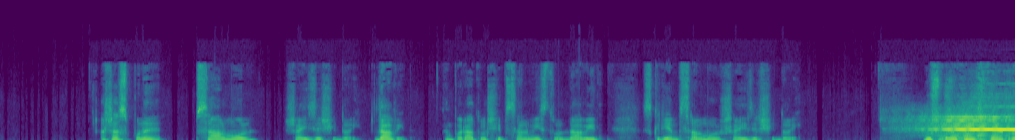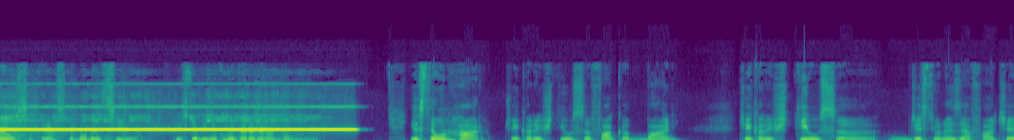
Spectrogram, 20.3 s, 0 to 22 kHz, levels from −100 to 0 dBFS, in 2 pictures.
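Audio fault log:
4.91–6.10 s, repeated stalls (stutter): The audio keeps catching and restarting here, ten times in just over a second. Packets were turning up late or slower than playback, so the jitter buffer kept running dry and the receiver stretched the last bit of sound to cover each gap. That adds up to 172 ms of filler, about 15% of the stretch, with the longest hold at 74 ms. Nothing is actually lost, but it drags and hiccups.
6.98–7.99 s, jitter buffer slow-down: This second sounds a bit drawn out, as if someone eased off the tempo, though the pitch stays put. The buffer was short on reserve, so the receiver repeated single pitch periods and slivers of pauses over and over to rebuild it. That adds 108 ms and puts playback at 90% speed, so the sounds stretch.
8.92–13.90 s, feedback howl: A whistling tone at roughly 2 kHz swells up and sits on top of everything for about five seconds, peaking around 16 dB above the speech. 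Two devices in the same room were on the call, so each pass from loudspeaker to mic came back louder. Every lap narrowed the sound toward the frequency the loop favours. The loop's round-trip time is roughly 150 ms, and the howl stops once the loop breaks.
9.99–11.03 s, jitter buffer speed-up: Inside the howl, the underlying audio briefly sounds rushed, playing at about 110% speed with the pitch unchanged. The buffer had built up more audio than it wanted, typically after delayed packets arrive in a bunch. To pull the delay back down, the receiver snipped out short chunks one or a few pitch periods long, around 100 ms in total. The result is a hurried feel to that second.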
